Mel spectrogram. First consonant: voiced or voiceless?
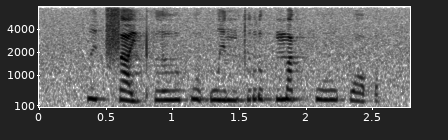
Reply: voiceless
